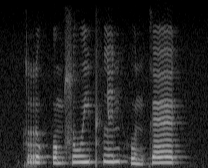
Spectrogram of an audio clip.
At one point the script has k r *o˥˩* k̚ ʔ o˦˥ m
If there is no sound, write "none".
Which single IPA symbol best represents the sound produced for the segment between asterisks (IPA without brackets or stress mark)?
o˥˩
